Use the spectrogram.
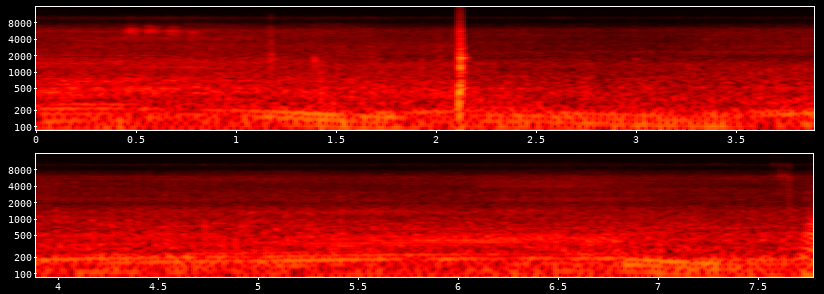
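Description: Rush-hour street traffic in Olongapo City near a Caltex station, where jeeps jostle for passengers. A steady, close rumble of car and motorcycle engines runs throughout, with one sharp clack partway through.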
